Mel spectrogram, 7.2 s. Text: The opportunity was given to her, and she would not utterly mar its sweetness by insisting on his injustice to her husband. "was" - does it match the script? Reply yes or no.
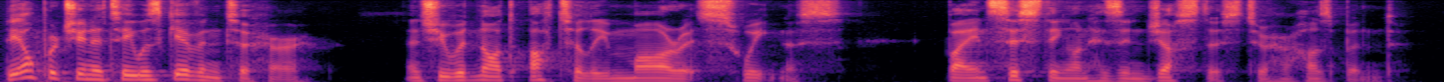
yes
